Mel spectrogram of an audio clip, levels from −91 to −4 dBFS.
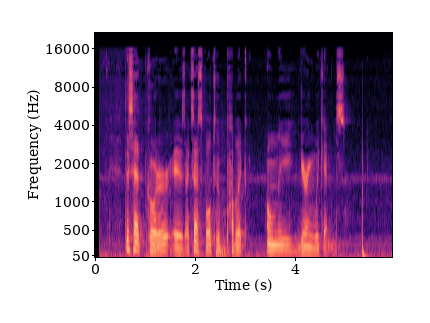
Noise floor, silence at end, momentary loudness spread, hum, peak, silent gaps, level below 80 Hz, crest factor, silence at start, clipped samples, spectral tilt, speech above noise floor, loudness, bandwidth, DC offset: -47 dBFS; 0 s; 10 LU; none; -4 dBFS; none; -44 dBFS; 22 dB; 0.1 s; under 0.1%; -5 dB/octave; 24 dB; -24 LUFS; 16.5 kHz; under 0.1%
